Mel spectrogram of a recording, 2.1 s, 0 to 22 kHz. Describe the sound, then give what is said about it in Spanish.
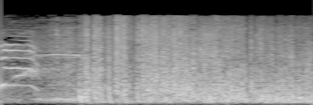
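A brief tonal whine gives way to the second massive explosion at the port of Beirut, filmed from an apartment less than 600 metres away; its loud blast rolls straight into a sustained, roaring rumble that fills the rest of the short recording. “Entonces ocurrió una segunda explosión.”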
